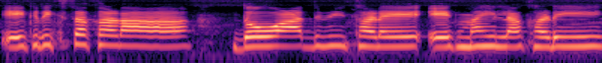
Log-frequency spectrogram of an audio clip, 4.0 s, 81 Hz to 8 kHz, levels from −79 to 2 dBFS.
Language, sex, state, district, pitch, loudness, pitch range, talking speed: Hindi, female, Bihar, Bhagalpur, 275 Hz, -14 LUFS, 270-285 Hz, 135 wpm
